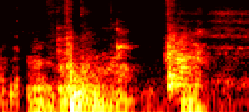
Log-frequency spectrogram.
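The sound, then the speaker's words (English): A cat knocking on a door: two dull, uneven thumps about a second apart, moderately loud, with a muffled rattle and some low murmuring sound between them. “My cat was knocking on the door.”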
